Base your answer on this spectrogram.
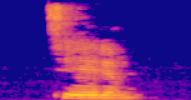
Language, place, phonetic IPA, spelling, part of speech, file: Russian, Saint Petersburg, [ˈtʲerʲɪm], терем, noun, LL-Q7737 (rus)-терем.wav
- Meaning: tower, tower-room; a living area in a building or upper part of a building in the shape of a tower, especially in ancient Rus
